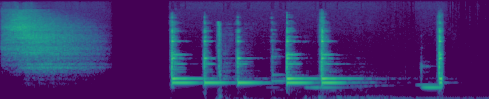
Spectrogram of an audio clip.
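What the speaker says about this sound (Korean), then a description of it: "린달은 방금 수혜아가 전화했어" Phone ringtone sounding for an incoming call in a Korean drama scene: a bright melodic run of distinct chiming tones that plays clearly on its own after a faint breathy hiss.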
